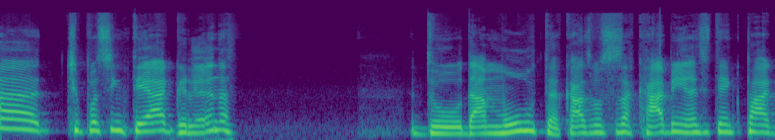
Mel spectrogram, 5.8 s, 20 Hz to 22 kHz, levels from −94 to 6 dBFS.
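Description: From 1.27 to 1.65 s, just after "tipo assim ter a", the speech turns choppy, with several brief breaks of up to 40 ms. This is repeated packet loss: missing pieces were patched by extending the preceding sound, covering roughly a quarter of that stretch.

From 1.71 to 2.69 s, the sound smears into a sustained, fading buzz in place of speech and never falls fully silent, until the speech resumes with "do da multa caso". This is likely a long network dropout, with nearly a second of audio lost and filled in by stretching the last sound received.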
